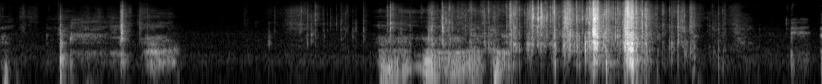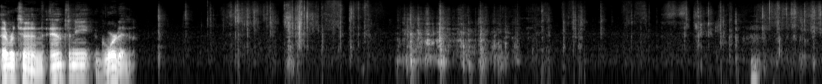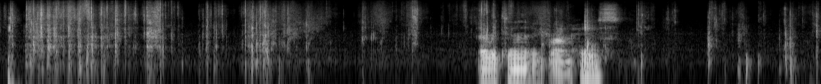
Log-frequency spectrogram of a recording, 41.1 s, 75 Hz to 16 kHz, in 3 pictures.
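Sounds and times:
plastic and foil crinkling: 5.0s - 6.1s, 7.1s - 12.1s, 17.2s - 19.9s, 25.1s - 32.8s.

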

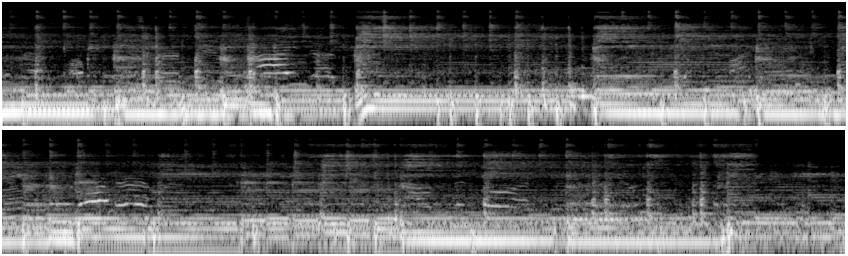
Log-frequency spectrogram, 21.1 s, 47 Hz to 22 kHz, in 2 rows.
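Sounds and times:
electric guitar bending notes: 0.0s - 21.0s
live rock band playing: 0.0s - 21.0s.

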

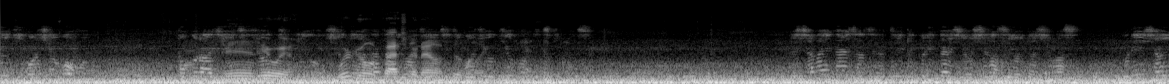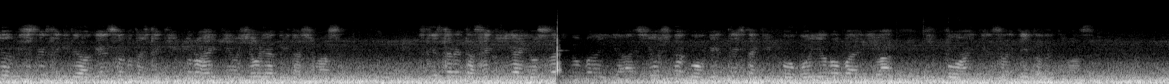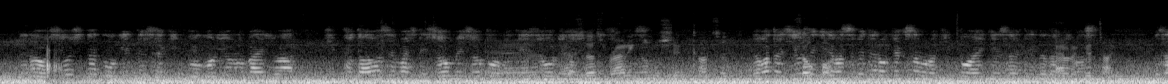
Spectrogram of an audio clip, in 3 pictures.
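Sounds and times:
train cabin low rumble: 0.0s - 35.0s
indistinct voices talking: 1.8s - 5.8s, 23.5s - 35.0s.

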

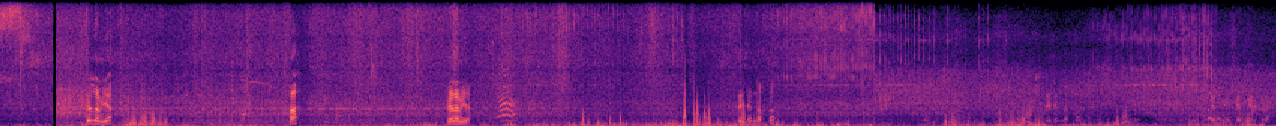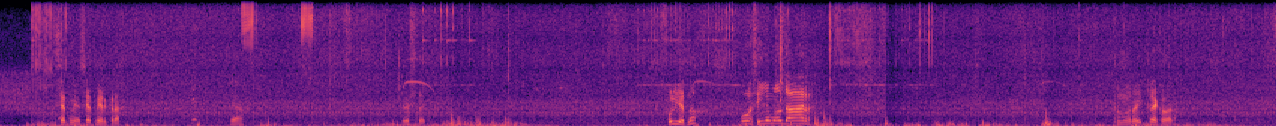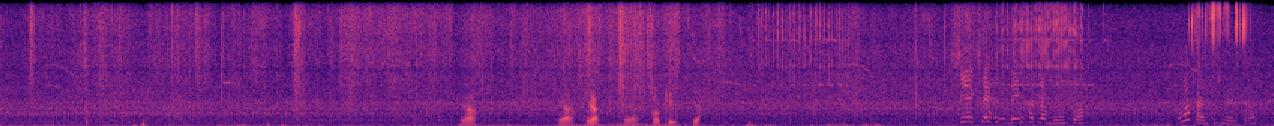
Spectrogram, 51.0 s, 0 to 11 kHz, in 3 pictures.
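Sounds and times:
wind rumble on microphone: 0.0s - 51.0s
fishing reel ticking: 10.2s - 12.3s, 17.4s - 18.0s, 20.2s - 21.2s, 22.6s - 23.4s, 25.4s - 29.6s, 44.0s - 45.5s, 47.4s - 48.8s, 49.9s - 50.8s.

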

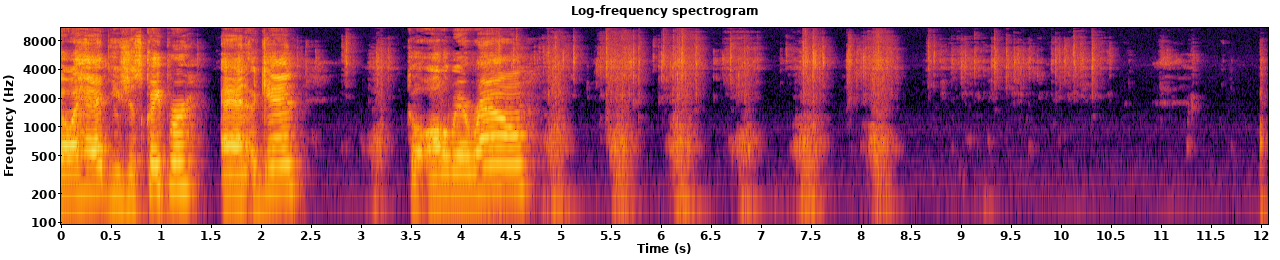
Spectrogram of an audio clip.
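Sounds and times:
cake scraper scraping buttercream: 2.9s - 9.7s.

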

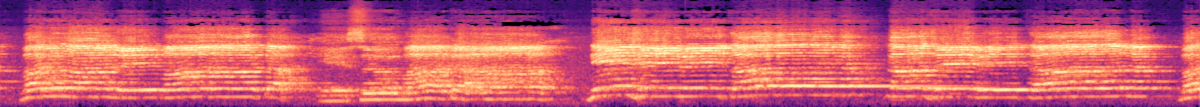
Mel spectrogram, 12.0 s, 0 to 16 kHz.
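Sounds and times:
chant-like hymn singing: 0.0s - 12.0s.

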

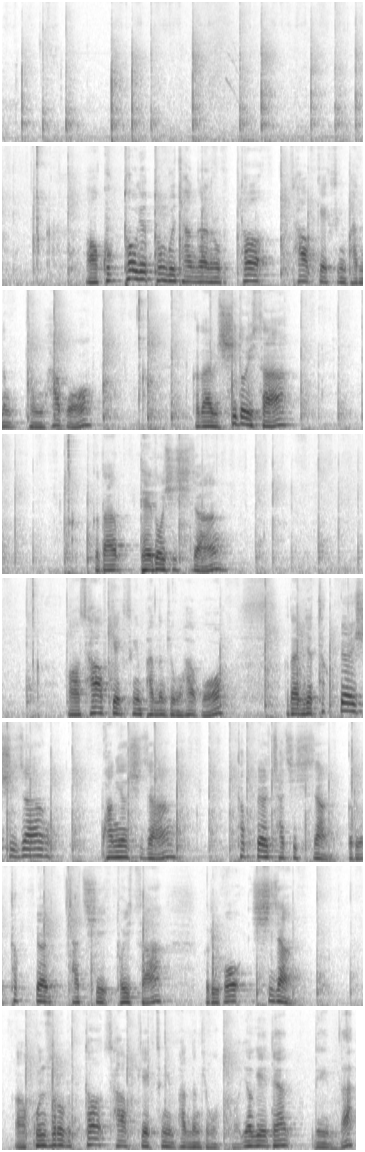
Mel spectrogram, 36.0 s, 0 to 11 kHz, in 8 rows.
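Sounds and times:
chalk scratching: 0.0s - 34.9s
chalk strokes and taps: 0.0s - 35.0s.

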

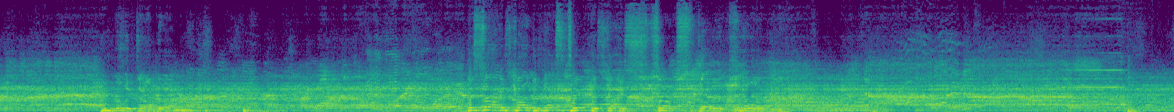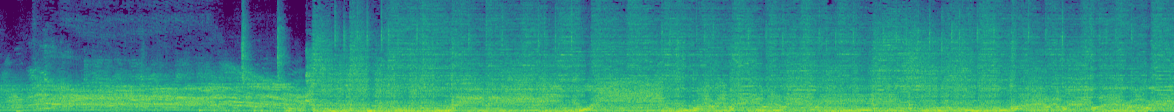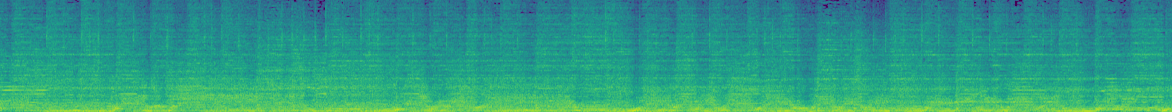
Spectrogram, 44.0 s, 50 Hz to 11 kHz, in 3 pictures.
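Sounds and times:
heavy metal band playing: 0.0s - 44.0s
drums and cymbals: 18.5s - 44.0s.

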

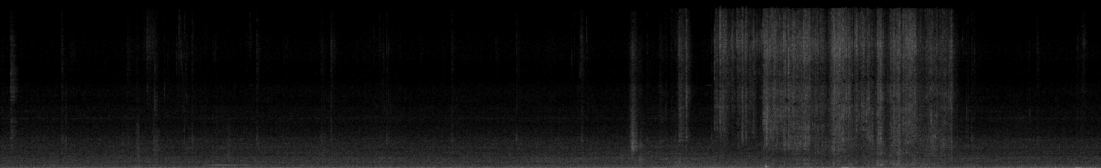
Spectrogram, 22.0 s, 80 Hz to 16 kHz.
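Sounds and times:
plastic film crinkling: 13.5s - 19.4s.

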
